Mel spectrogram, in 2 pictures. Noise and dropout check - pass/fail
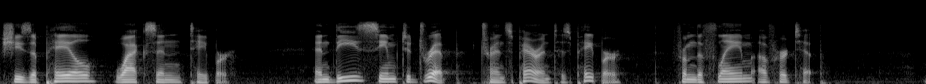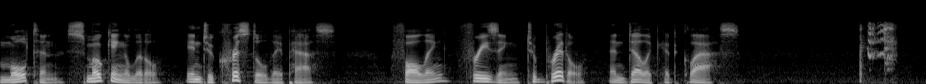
fail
